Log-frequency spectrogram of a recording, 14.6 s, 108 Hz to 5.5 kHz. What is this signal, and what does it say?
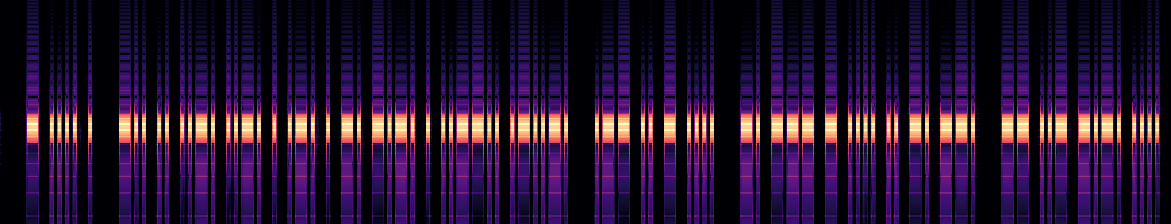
Morse code, heard as a keyed tone, about 25 wpm, 600 Hz. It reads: THE DIFFERENCE?" WITH NOTHING MUCH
